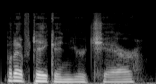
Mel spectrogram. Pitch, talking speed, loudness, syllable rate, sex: 125 Hz, 190 wpm, -18 LUFS, 5.1 syllables/s, male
